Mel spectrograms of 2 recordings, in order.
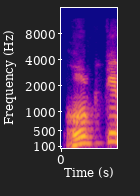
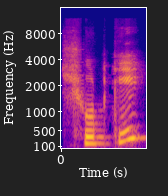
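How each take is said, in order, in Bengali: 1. শব্দটি 'h' ধ্বনি দিয়ে শুরু হয়। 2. শব্দটি 'sh' ধ্বনি দিয়ে শুরু হয়। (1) "আবারও সে বলল হুটকি রান্না করেছে" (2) "অর্থাৎ সে বলেছে কিন্তু শুটকি"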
